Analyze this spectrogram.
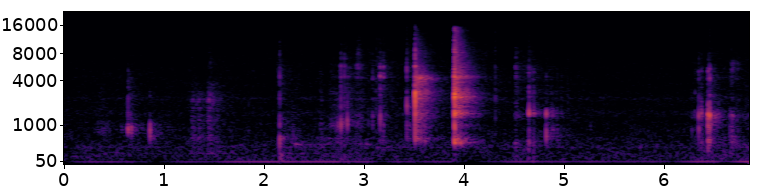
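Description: Utility knife blade cutting a cross into a hard plastic screw-on lid: a series of irregular clicks and cracks as the plastic gives, loudest about four seconds in.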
